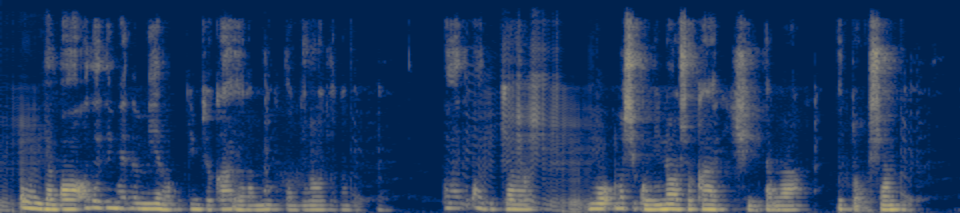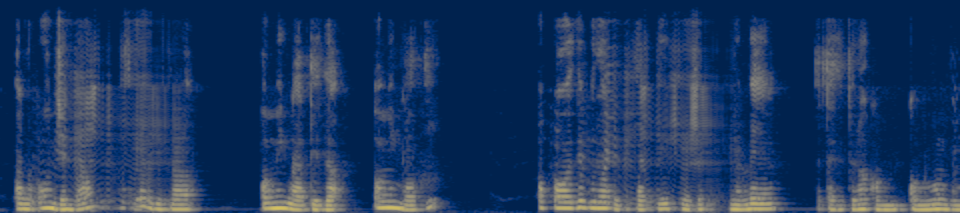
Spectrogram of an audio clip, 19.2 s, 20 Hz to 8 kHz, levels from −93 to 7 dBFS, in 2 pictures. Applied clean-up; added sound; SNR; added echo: neural mask model DeepFilterNet 3.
